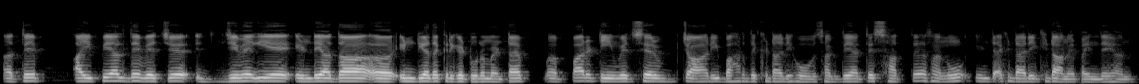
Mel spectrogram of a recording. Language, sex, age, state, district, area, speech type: Punjabi, male, 18-30, Punjab, Gurdaspur, urban, spontaneous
